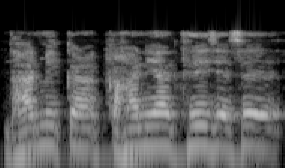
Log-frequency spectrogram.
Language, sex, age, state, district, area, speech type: Hindi, male, 60+, Uttar Pradesh, Lucknow, rural, spontaneous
